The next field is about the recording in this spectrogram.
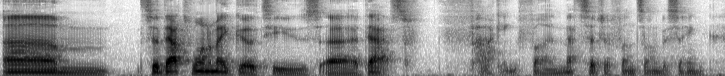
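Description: Big swings in loudness mark a man's very deep, low voice. He talks at a fairly slow pace with hardly any pauses and ordinary pitch variation. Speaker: karaoke host. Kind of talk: casual chat.

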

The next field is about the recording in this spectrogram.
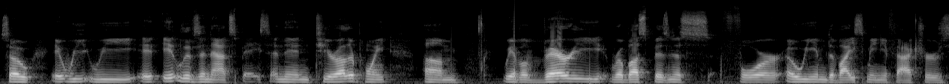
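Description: A man with an American accent talks in a normal speaking voice. He keeps a moderate pace and fairly even intonation. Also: medium pitch for a man. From Florida. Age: 40s. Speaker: security company executive. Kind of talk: interview.

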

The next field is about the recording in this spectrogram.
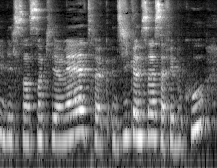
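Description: Noticeable background noise runs under this clip. A woman speaks with fairly even intonation. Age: 20s. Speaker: cycling adventurer. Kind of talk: interview. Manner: halting, many fillers and repetitions.

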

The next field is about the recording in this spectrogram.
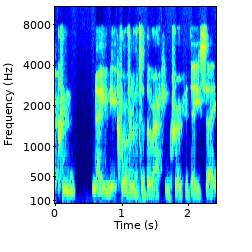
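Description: A man at a medium pitch and very fast pace with an English Midlands accent, over noticeable background noise. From England, Stafford (West Midlands). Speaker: comic book writer. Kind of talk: interview.

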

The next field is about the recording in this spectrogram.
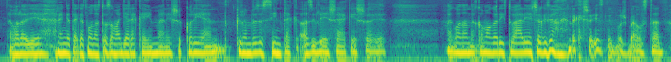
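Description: Over noticeable background noise, a woman talks at a very fast pace with very even loudness. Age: 40s. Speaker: singer and musician. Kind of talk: casual chat.

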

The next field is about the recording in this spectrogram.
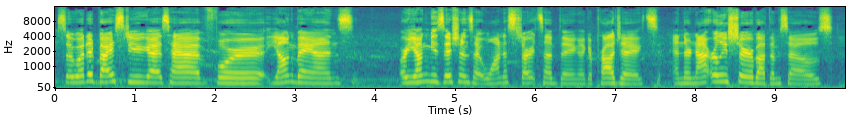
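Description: The tone is enthusiastic. The pace is fairly slow. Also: woman, high pitch for a woman. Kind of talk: live radio co-host banter, interviewing young bands. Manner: enthusiastic, friendly, lively.

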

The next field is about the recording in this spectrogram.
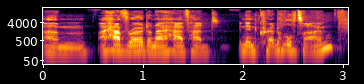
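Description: A man talks at a medium pitch with ordinary pitch variation and a somewhat breathy quality. The recording is very clean, with a silent background. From South Africa. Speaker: graduate student. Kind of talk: casual chat.

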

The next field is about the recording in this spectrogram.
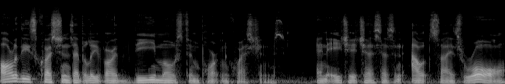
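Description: Speaking at a moderate pace, this man has a very deep, low pitch, a dark, mellow tone and audible vocal fry. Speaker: civil rights attorney and policy fellow. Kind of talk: interview discussion.

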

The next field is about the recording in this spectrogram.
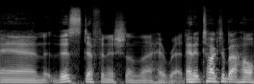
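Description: A plain, everyday voice with ordinary pitch variation on a very clean recording with a silent background. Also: man. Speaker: student group leader. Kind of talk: panel interview discussion. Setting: studio.

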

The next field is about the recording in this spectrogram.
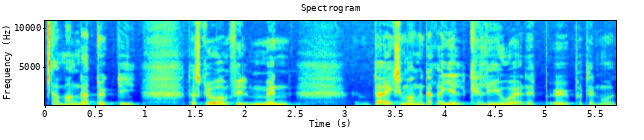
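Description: A man is speaking. His pace is fairly quick. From Denmark, Silkeborg (Jutland). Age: 50s. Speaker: film critic and author. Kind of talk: casual interview. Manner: hesitant, many fillers.

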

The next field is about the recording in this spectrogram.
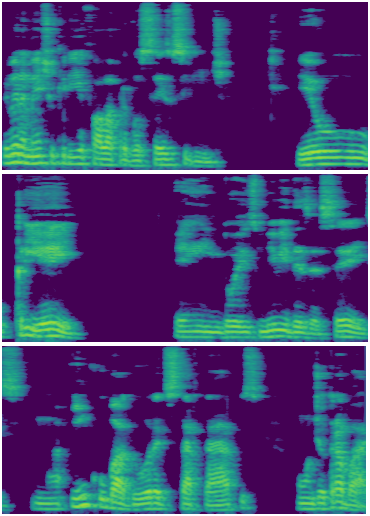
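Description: A man's medium-pitched voice at a very slow pace, with ordinary pitch variation over a quiet background. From Brasília, Brazil. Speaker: university professor. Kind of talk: self-recorded course presentation. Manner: hesitant, with fillers.

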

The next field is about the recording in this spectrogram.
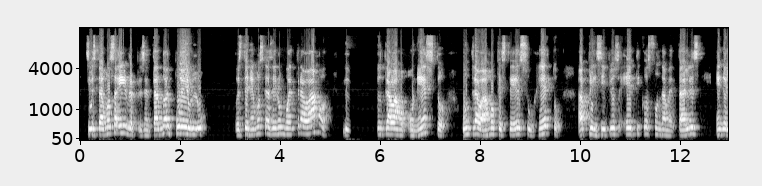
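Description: With music in the background, a woman at a medium pitch speaks at a fairly slow pace and with fairly even intonation. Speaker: legislator and criminal lawyer. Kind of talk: interview. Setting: video call.

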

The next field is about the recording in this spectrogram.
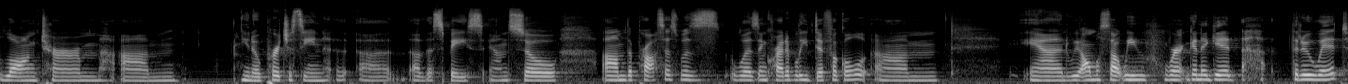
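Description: A woman speaks in a medium pitch at a very slow pace. Her intonation is monotone and flat. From Sacramento, California (Oak Park). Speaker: arts center founder. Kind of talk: live panel Q&A. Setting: stage with audience.

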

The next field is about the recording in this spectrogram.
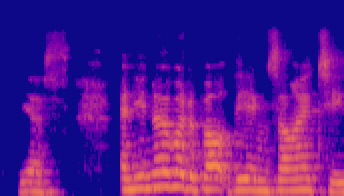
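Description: Somewhat breathy and fairly high-pitched, a woman speaks with ordinary pitch variation. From Germany. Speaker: holistic dentist and healer. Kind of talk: casual chat.

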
